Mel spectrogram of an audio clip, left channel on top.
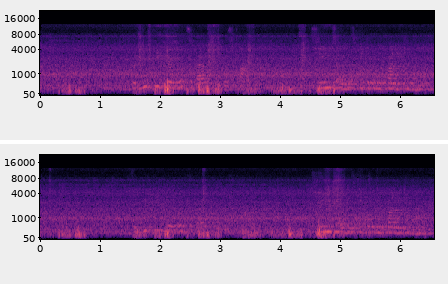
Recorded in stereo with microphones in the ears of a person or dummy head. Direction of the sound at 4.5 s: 20° left (ahead or behind).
